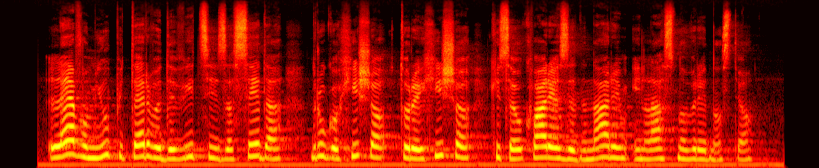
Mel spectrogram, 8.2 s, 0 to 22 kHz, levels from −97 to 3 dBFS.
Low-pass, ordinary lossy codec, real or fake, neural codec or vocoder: none; none; fake; vocoder, 44.1 kHz, 128 mel bands every 512 samples, BigVGAN v2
